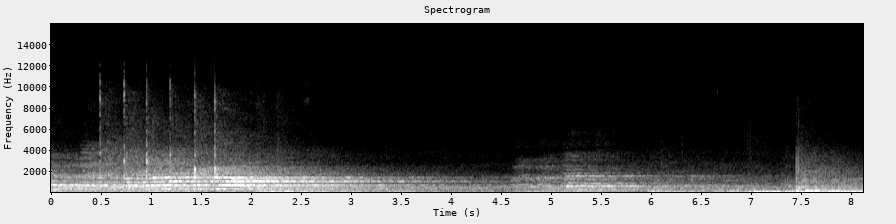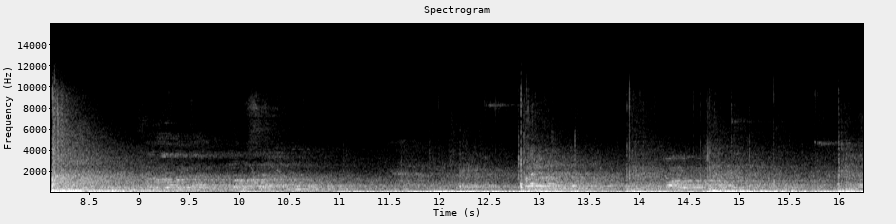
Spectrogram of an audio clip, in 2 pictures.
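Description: Young men shout to one another across the hall.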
